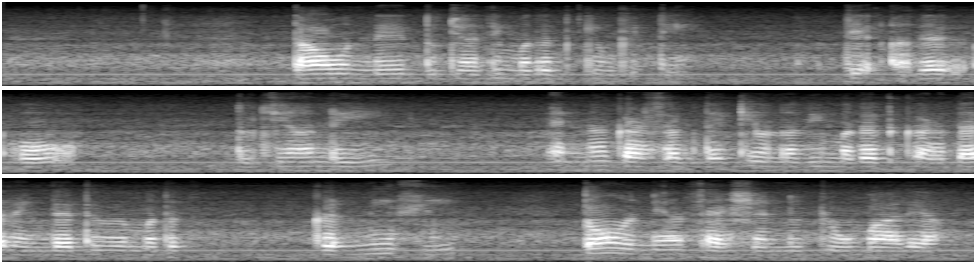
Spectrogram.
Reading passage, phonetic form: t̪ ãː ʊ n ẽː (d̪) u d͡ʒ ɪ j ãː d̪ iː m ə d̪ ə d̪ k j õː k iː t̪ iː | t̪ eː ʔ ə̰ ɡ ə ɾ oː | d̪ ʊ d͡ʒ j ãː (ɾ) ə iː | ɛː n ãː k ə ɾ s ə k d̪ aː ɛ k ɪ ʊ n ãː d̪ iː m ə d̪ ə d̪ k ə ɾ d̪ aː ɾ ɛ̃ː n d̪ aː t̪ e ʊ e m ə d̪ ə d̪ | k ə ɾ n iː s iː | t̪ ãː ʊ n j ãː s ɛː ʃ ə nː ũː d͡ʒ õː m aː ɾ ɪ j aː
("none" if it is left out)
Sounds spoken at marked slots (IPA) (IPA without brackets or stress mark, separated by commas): d̪, l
